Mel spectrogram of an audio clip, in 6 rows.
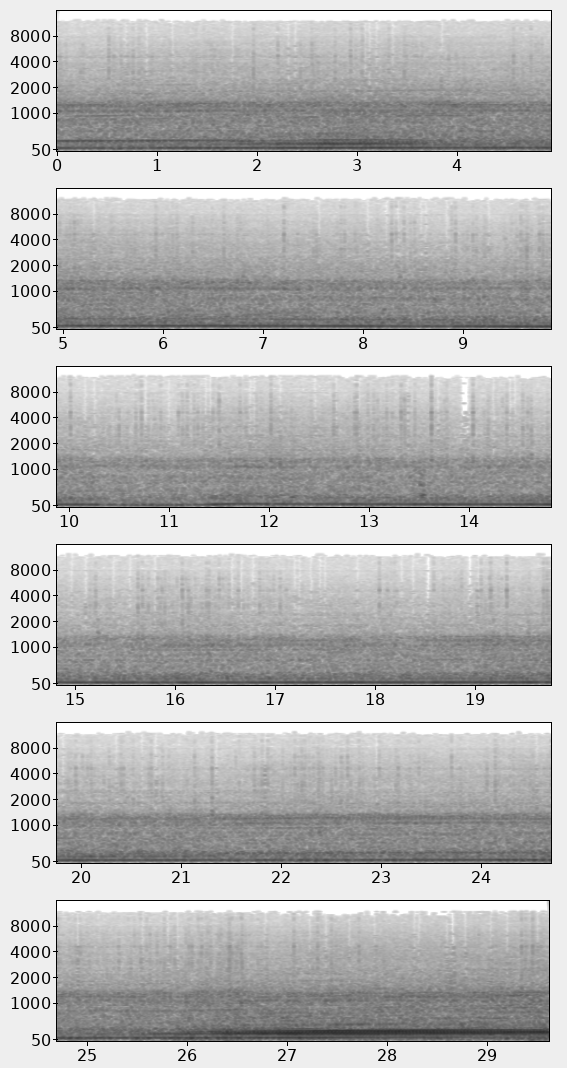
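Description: Opel Kadett C Coupe 2.0E heard from inside the cabin while driving: its 2.0-litre fuel-injected four-cylinder engine and exhaust run at a steady cruise under road noise, dip briefly about ten seconds in, then grow louder near the end as the car accelerates.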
